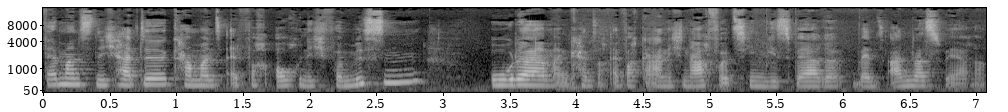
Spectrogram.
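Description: A woman speaks with a medium pitch at a fairly quick pace. Her pitch variation is ordinary. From Saxony, Upper Lusatia. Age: 20s. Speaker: podcaster. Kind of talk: personal monologue.

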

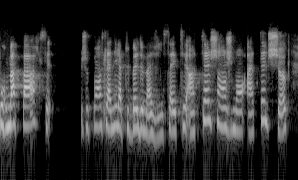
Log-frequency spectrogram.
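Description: This woman has a plain, everyday voice, fairly high in pitch, with ordinary pitch variation and a fairly slow pace. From Belgium. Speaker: French teacher. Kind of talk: interview.

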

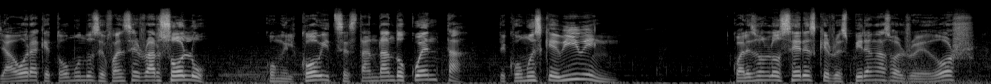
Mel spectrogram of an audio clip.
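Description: A man with a high, bright, sharp voice speaks in a raised, projected way at a moderate pace, with long, frequent pauses, big swings in loudness and ordinary pitch variation. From Costa Rica, Alajuela. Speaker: architect and writer. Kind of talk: casual chat. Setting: at home. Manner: halting.

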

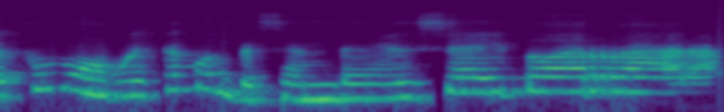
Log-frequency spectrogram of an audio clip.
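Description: The speaker has a Venezuelan accent and a fairly slow pace. The intonation is lively. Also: woman. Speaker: podcast co-host. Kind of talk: casual chat.

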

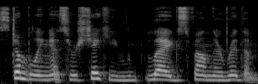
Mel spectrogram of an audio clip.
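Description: This is an unforced reading voice. Nothing else is noted.

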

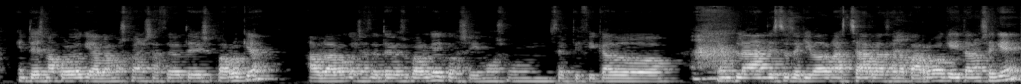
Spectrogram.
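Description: The room echo is audible as a man talks at a very fast pace. His voice sits fairly high in pitch. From Valencia, Spain. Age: 20s. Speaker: primary school teacher. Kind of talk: testimony.

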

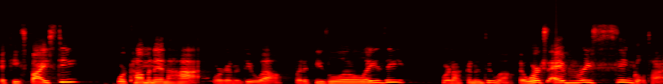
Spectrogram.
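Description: At a moderate pace, a woman talks in a normal speaking voice with a fairly high pitch. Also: ordinary pitch variation. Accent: American. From Texas. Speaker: podcast guest host, sports fan. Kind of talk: casual chat.

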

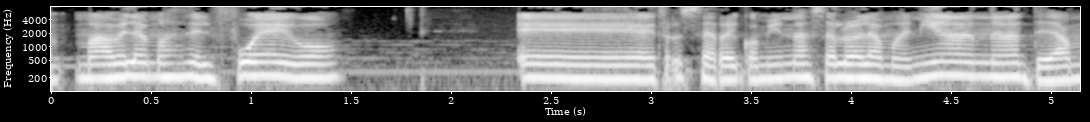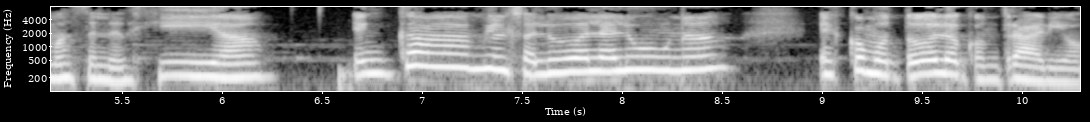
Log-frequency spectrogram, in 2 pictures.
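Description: Music plays in the background as a woman speaks. Her pitch is fairly high and her intonation lively. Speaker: radio host and teacher. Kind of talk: casual chat; yoga explanation.

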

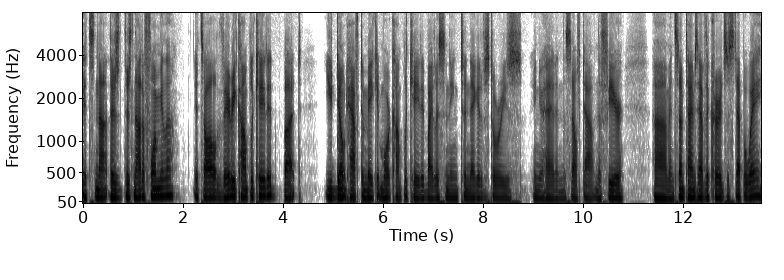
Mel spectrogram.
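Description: A man with an ordinary speaking voice talks at a fairly quick pace and fairly low pitch with fairly even intonation, sounding dry and close with no echo on a very clean recording with a silent background. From Chicago, Logan Square. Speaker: physical therapist and DJ. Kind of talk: casual interview.

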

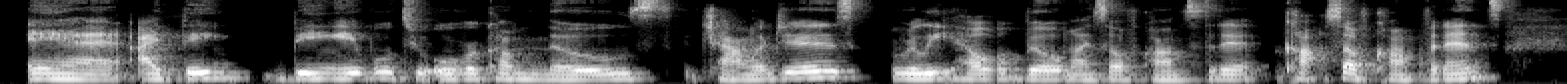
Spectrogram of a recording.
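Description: With a quiet background, a woman in an American accent speaks fairly slowly in a very deep, low voice with monotone, flat intonation. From New Jersey. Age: 30s. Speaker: military veteran and community founder. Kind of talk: interview.

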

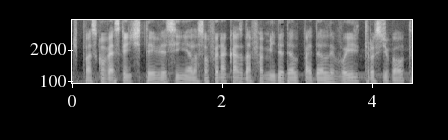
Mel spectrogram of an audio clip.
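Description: A man's voice sits at a fairly low pitch. Behind him, music can be heard. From Brazil. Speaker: software developer. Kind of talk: casual chat.

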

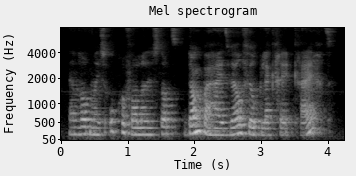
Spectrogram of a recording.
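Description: A woman talks at a fairly slow pace with a fairly low pitch. The room gives audible echo. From Brabant, Netherlands. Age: 40s. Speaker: systemic coach and therapist. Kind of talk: casual chat. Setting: at a kitchen table.

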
